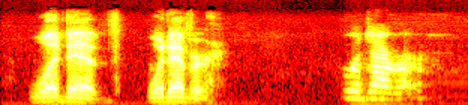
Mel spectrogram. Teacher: flip this T to a flap T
